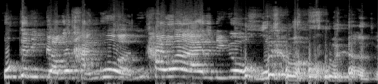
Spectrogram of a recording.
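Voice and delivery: high, loud imitated girl's scolding. Girl scolds the traveller for lying, high and loud. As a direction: play the girl telling him off.

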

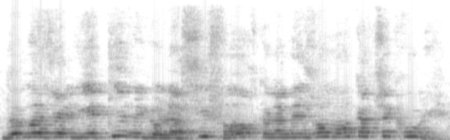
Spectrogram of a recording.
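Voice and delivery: put-on lively read-aloud to a child; storybook reading voice; story narration. A narrator's reading. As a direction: read it up and bright for a little one.

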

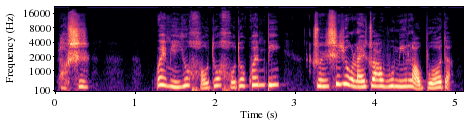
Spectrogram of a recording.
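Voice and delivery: put-on high, urgent boy's voice; lightly hushed but high-pitched child reporting in. Pupil warns teacher of soldiers outside, high urgent child voice. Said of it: "悄声道".

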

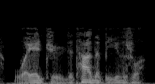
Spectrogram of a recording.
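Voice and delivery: ordinary delivery

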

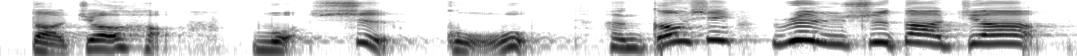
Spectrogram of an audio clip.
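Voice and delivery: loud, slow, cheerful greeting; the new drum greeting the orchestra, loud and friendly. A narrator's reading. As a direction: introduce yourself warmly and boldly. Drum introduces himself.

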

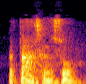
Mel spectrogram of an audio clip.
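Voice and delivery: usual speaking voice

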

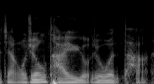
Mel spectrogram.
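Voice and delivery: ordinary talk

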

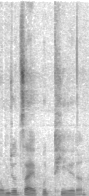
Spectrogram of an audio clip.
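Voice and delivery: ordinary delivery

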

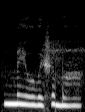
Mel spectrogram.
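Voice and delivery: slow put-on stonewalling; playful evasion. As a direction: stretch it out slowly, dodging the question. Child dodges mother's why question.

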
